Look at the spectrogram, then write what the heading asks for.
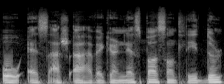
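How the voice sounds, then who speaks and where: Very slowly, a man speaks in a very deep, low voice with monotone, flat intonation. The recording is very clean, with a silent background. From Quebec (Mont-Saint-Hilaire). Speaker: rapper. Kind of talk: casual interview chat.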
